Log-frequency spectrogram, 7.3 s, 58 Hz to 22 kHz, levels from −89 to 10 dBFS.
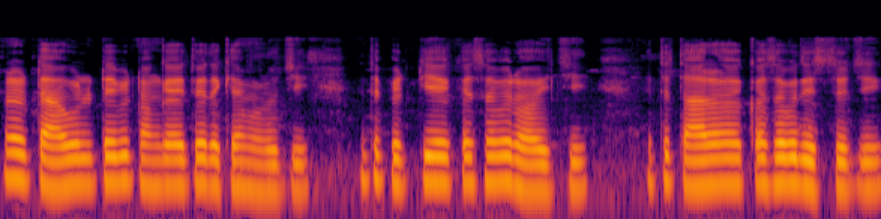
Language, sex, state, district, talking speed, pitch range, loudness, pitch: Odia, female, Odisha, Khordha, 145 wpm, 135-155 Hz, -16 LUFS, 150 Hz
